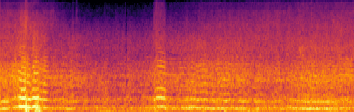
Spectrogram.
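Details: Bees droning steadily, with one insect passing close in a brief loud buzz near the start and another weaker fly-by around two and a half seconds.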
